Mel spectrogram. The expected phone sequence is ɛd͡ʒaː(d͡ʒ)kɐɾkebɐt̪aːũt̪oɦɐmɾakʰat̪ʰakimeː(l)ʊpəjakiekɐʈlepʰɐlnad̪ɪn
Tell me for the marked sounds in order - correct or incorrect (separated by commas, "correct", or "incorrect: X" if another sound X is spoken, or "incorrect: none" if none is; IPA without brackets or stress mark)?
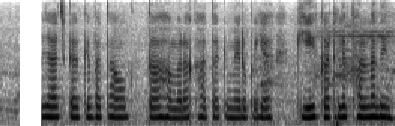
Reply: correct, incorrect: ɾ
